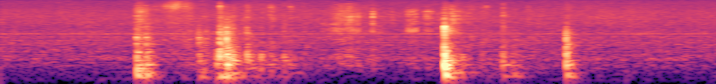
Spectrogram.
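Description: A shoe is handled and shifted about with light knocks and rustles.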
